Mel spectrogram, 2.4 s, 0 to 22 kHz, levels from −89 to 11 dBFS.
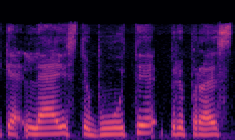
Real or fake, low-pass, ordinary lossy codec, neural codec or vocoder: real; 10.8 kHz; Opus, 32 kbps; none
